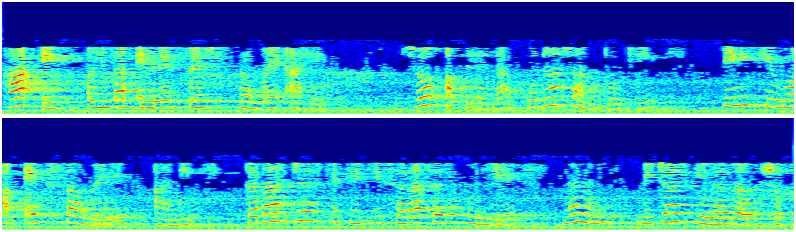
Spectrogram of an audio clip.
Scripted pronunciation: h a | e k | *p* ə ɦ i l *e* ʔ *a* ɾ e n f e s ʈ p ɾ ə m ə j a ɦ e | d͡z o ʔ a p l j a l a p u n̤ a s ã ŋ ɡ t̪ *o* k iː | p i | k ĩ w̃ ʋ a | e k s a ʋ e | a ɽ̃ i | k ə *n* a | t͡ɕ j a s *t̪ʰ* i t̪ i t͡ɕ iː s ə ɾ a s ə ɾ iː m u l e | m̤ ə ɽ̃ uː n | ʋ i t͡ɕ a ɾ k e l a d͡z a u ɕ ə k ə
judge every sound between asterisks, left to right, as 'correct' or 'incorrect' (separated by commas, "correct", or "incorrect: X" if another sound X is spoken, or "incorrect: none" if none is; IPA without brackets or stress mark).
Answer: correct, incorrect: a, incorrect: e, correct, correct, correct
